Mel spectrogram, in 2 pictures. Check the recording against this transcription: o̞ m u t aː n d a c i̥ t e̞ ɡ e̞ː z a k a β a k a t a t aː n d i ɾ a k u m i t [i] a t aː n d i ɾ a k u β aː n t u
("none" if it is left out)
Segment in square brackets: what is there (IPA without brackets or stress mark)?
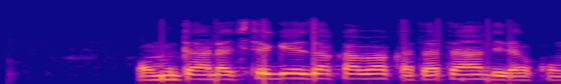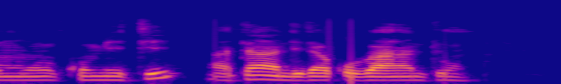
i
